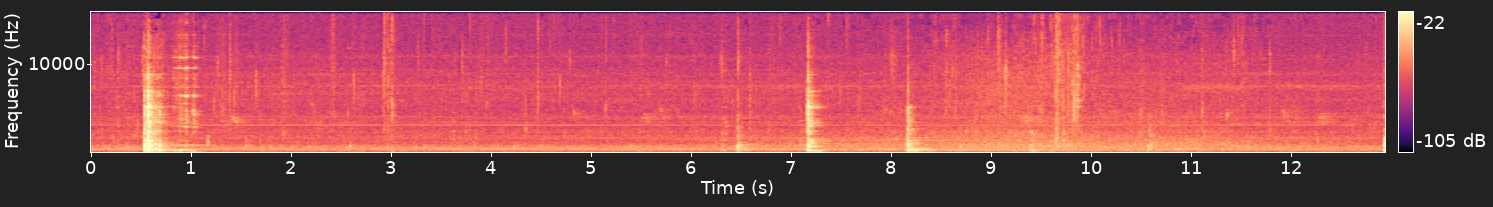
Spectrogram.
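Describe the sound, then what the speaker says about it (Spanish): A pot of vegetable beef soup with potato, celery and green beans being stirred, a spoon knocking against the pot a few scattered times over a quiet, faintly bubbling background. "Vamos a revolver aquí"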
